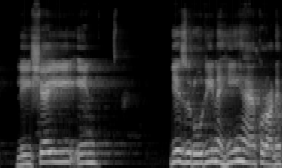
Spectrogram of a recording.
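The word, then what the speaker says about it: لِشَيْءٍ: جوڑ کیسے کرنے ہیں۔ لام زیر لی، شین یا زبر شئی، لی شئی، حمزہ دو زیر ان، لی شئی ان لی شئی ان۔ یہ ضروری نہیں ہے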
